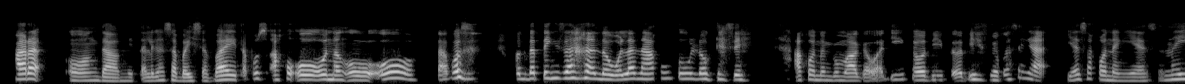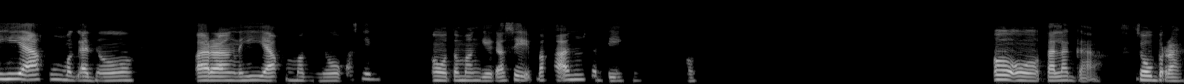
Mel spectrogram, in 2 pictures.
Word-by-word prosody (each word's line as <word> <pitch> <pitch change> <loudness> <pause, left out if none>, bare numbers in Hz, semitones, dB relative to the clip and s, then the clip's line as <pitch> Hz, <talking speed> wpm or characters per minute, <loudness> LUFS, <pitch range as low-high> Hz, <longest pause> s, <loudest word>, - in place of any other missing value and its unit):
para 250 +1 +9 0.3
oo, 185 -1 0
ang 185 +1 -5
dami, 165 -1 0
talagang 175 +5 -5
sabay-sabay. 190 +3 +2
Tapos 270 0 -5
ako, 220 +3 -1
oo 220 -1 +5
ng 215 -1 +3
oo. 235 +7 +4 0.2
Tapos 295 -1 +3 0.5
pagdating 270 +3 0
sa 290 - +7 0.2
ano, 240 -3 +2
wala 245 +4 +4
na 250 -1 +4
akong 275 +2 -12
tulog 255 -2 -1
kasi 220 -3 -3 0.5
ako 205 +3 0
ng 200 -1 -5
gumagawa 180 -3 0
dito 225 -1 -9
dito 205 -1 -6
dito. 215 -3 -4
Kasi 235 +6 -11
nga - - +2 0.3
yes 220 +4 -5
ako 220 -5 -3
nang 175 -3 -6
yes. 170 +1 -8
Nahihiya 235 0 +3
akong 230 0 -9
mag 195 - -5
ano, 185 +1 -3 0.6
parang 185 0 +4
nahihiya 185 -1 0
akong 185 0 -16
mag-no 175 -1 -8
kasi 245 -2 -12 0.6
oo, 185 -1 +1
tumanggi 185 -2 -5
kasi 185 +3 -4
baka 195 +2 -1
anong 230 +1 -7
sabihin. 175 -3 -13 0.5
Oh. - - -16 3.0
Oo, 185 -6 +2
talaga, 180 - -3 0.3
sobra. 195 -6 0
200 Hz, 130 wpm, -23 LUFS, 180-235 Hz, 3.0 s, para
